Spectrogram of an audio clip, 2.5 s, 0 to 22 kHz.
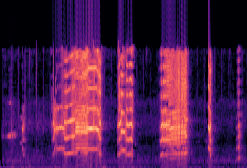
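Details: Bald eagles at a Southwest Florida nest on October 29, 2024, during the male's food deliveries to the female. Two harsh, high screeching bursts with brief squeaks between them and short gaps of quiet.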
